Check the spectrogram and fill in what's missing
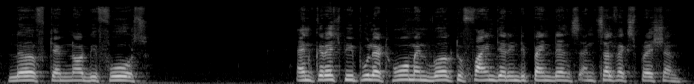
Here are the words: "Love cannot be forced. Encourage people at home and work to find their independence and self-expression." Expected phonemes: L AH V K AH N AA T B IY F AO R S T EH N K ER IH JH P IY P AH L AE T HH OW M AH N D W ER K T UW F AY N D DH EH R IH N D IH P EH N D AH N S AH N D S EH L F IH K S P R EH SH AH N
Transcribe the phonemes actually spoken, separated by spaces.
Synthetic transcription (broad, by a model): L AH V K AH N AA T B IY F AO R S EH N K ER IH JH P IY P AH L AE T HH OW M AH N D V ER K T UW F AY N D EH R IH N D IH P EH N D AH N S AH N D S EH L F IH K S P R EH SH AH N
